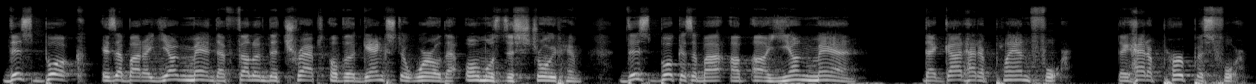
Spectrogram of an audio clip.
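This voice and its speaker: A former gang member, appearing as a guest on an interview show, tells his personal testimony as a story. His voice is high-pitched and a little slow, and he speaks earnestly and emphatically, often repeating words as he builds up.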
